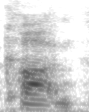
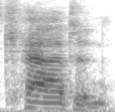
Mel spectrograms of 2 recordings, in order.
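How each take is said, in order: First: The first vowel sounds like the one in 'cot'. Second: The first vowel sounds like the one in 'cat'. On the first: The speaker calls it wrong. "It's not Cotton" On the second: The speaker calls it right. "The last name is Catton"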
